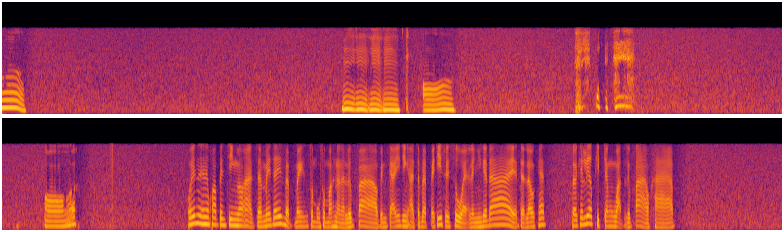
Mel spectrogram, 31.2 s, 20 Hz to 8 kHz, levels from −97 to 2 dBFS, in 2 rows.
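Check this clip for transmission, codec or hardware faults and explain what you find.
Two faults stand out: gain pumping running through the whole clip, and a brief burst of bit errors on a digital phone line.

Gain pumping, throughout: loud and quiet syllables sit unnaturally close in level, giving a squashed, flattened delivery, with a swing of about 15 dB between the gaps and the speech. The likely cause is microphone gain set far too high, with a fast limiter or compressor clamping down on each loud sound and releasing in the silences.

Bit errors on a digital phone line, from 17.74 to 17.84 s: a short cluster of sharp ticks and crackle sits on top of the speech, which itself carries on unchanged underneath. On this G.711 A-law line, each flipped bit corrupts a single sample. Where the error lands on a high-order bit or on the sign of a loud sample, that sample jumps far from its true value and produces a click. 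The error rate here is a small fraction of a percent, concentrated into a tenth of a second, which is why it is heard as one crackly patch rather than scattered clicks.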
